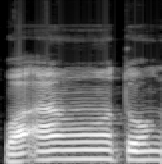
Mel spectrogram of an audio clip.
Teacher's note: نون ساکن کے بعد تا ہے، یہاں پر اخفا کریں گے، آواز ناک میں چھپائیں گے. میم ساکن کے بعد تا ہے، یہاں پر اظہار کریں گے.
